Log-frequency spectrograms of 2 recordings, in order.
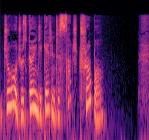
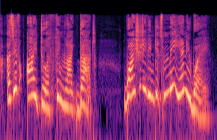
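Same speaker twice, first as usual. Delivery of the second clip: indignant outburst; 11 semitones higher, 5 dB louder than usual. Acted. George furious at accusation.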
